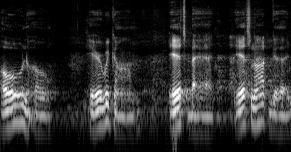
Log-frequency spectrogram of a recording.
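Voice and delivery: very low, mopey, gloomy donkey voice. Talking about a favourite Winnie the Pooh character; Eeyore voice. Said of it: "Eeyore is".

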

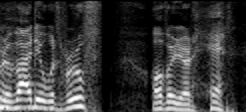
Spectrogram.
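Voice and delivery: odd, weird put-on old-world monk voice. Listing to a co-host what is provided for them: weird Al Pacino monk voice. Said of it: "This weird Pacino monk is not cutting it".

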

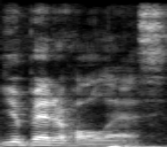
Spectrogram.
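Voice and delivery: ordinary talk, nothing marked

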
